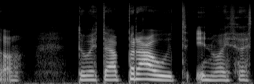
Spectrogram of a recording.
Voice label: "brawd", Welsh

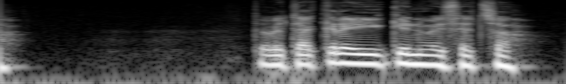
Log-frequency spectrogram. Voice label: "greic", Welsh

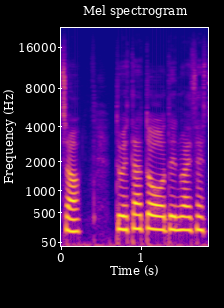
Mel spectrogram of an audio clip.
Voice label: "dod" Welsh

